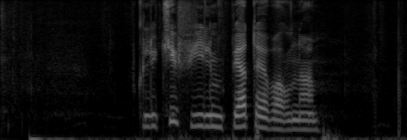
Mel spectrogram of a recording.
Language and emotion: Russian, neutral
